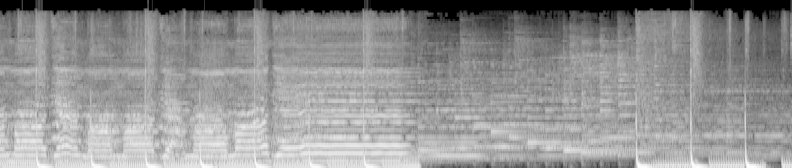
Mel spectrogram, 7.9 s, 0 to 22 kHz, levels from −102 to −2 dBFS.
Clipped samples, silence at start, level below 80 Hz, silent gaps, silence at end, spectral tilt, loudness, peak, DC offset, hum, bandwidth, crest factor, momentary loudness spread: under 0.1%; 0 s; -16 dBFS; none; 0 s; -5 dB/octave; -12 LUFS; 0 dBFS; under 0.1%; none; 17 kHz; 10 dB; 10 LU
